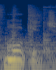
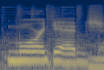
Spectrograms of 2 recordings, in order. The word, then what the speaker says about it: mortgage: with a t yeah it has a t in it but you don't pronounce it you say mortgage morgage so not Mort mortgage not mortgage morgage morgage yeah I had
